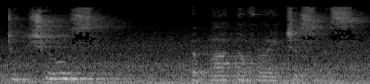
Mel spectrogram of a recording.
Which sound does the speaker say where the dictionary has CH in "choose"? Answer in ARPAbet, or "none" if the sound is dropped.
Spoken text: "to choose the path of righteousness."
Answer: CH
